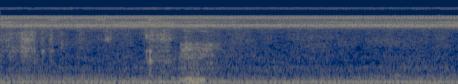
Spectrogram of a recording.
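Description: Insects droning steadily at a high pitch in the garden, with a short low grunt about a second in.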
